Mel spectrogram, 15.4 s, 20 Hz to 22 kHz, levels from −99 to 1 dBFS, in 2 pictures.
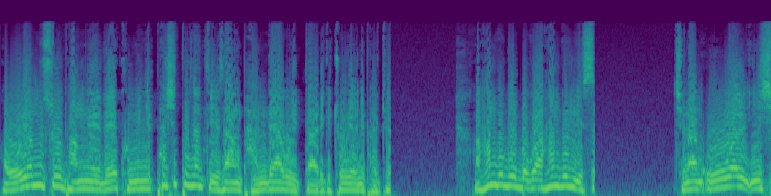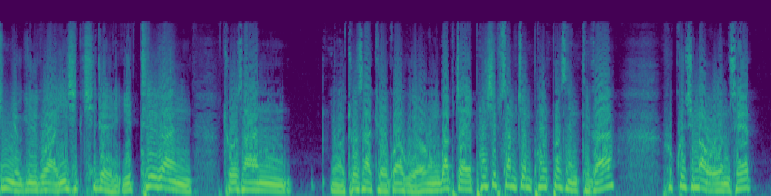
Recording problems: distortion; heavy; 6 dB below the speech
garbled, watery; slightly; nothing above 14.5 kHz
audio cutting out; at 4 s for 0.5 s and at 6 s for 1 s

